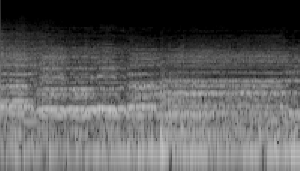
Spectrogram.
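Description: Mixed choir of women's and men's voices singing Georgian part-song, several voices holding long notes over a steady low drone.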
